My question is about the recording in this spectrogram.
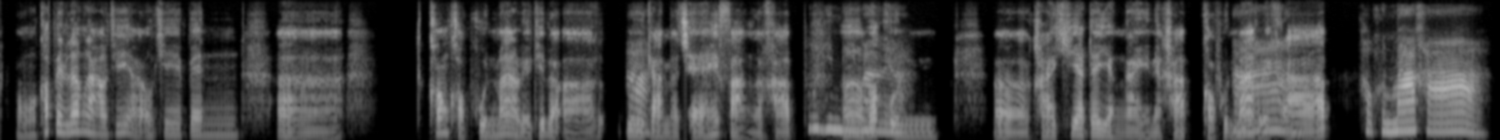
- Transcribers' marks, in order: "ต้อง" said as "ค่อง"
- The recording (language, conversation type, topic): Thai, podcast, เวลาเครียด บ้านช่วยปลอบคุณยังไง?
